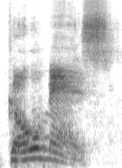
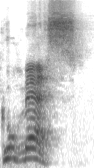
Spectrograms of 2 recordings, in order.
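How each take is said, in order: First: The name is said with American pronunciation. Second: The name is said with French pronunciation. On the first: The speaker calls it wrong. "it's not Gomez or Gomez. As you Americans like to pronounce" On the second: The speaker calls it right. "it is pronounced Gomez"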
